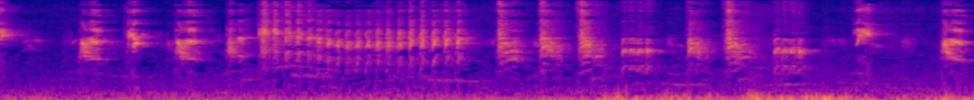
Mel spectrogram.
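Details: Long-tailed shrike from Sumatra singing energetically: short scratchy phrases, then a steady rapid chatter of repeated buzzy notes, followed by more sharp chirps and whistles.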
